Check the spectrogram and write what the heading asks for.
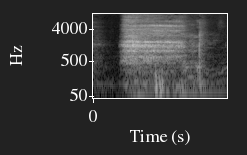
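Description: A man's long audible breath, lasting about a second, starting about half a second in.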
